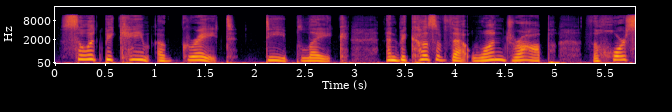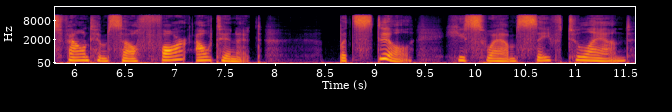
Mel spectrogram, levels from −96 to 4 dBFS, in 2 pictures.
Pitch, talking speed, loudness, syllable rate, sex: 215 Hz, 145 wpm, -22 LUFS, 3.8 syllables/s, female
